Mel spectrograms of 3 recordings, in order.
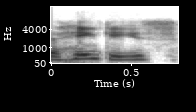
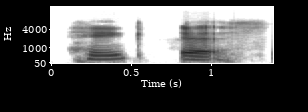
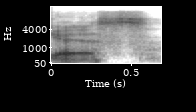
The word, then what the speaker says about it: Henkes: And then I go from Puderek to Hinkies. – Yeah. – Miss Hinkies. It's Henkes. Thank you. Henkes.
